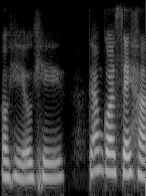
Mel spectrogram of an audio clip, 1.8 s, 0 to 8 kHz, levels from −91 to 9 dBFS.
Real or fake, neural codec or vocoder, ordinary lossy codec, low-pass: fake; codec, 24 kHz, 0.9 kbps, DualCodec; Opus, 32 kbps; 7.2 kHz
